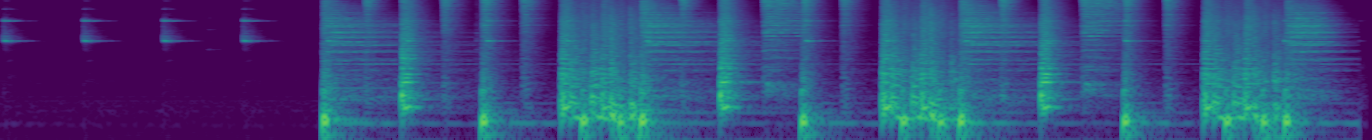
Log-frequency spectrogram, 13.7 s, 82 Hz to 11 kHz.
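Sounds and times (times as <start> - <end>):
drum break in triplet eighth notes: 3.3 - 13.6.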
